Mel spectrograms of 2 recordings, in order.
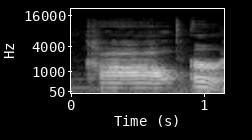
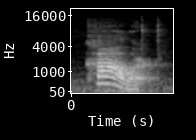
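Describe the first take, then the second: First: "collar" broken in two, coll then er; syllable by syllable. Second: Said in the usual way. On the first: Shown as a demonstration. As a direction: stretch "collar" into two separate beats. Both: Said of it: "my syllable break".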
